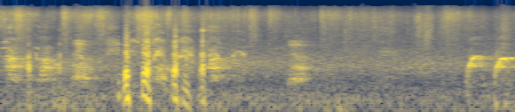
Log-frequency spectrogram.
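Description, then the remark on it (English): Dogs bark near a lower sculpture garden in a quick cluster of sharp barks, then fall quiet before another short pair of barks near the end, over steady outdoor background noise. “We walk across these flipped granite countertops and across a narrow footbridge toward the barking dogs near the lower sculpture garden.”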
